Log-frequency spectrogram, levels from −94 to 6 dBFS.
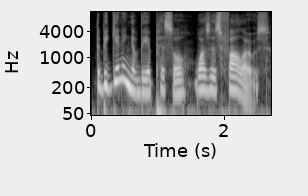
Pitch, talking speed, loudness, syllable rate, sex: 190 Hz, 175 wpm, -18 LUFS, 5.3 syllables/s, female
